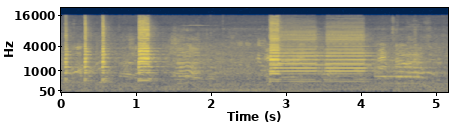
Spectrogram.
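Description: Car horns honk in short and long blasts close by.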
